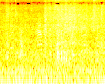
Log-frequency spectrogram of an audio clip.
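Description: Steady low engine rumble, with short bursts of people's voices about a second in.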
